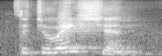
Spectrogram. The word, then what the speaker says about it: situation: Situation. Situation. Okay, A is stressed. A is before T-I-O-N.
